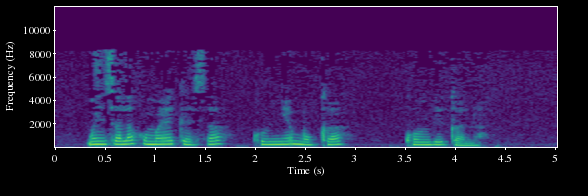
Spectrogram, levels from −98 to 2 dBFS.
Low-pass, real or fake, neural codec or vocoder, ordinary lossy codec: 10.8 kHz; real; none; MP3, 32 kbps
